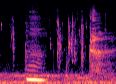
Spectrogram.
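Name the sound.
sipping drinking water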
